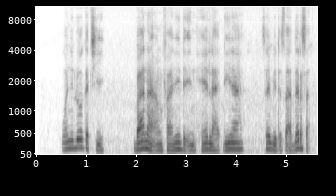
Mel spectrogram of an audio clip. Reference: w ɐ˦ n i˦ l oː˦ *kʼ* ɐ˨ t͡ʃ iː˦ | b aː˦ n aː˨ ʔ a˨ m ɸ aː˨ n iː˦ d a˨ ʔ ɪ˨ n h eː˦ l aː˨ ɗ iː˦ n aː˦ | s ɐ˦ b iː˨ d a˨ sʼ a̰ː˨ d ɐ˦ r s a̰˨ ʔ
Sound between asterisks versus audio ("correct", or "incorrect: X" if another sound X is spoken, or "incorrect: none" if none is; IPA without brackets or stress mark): incorrect: k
